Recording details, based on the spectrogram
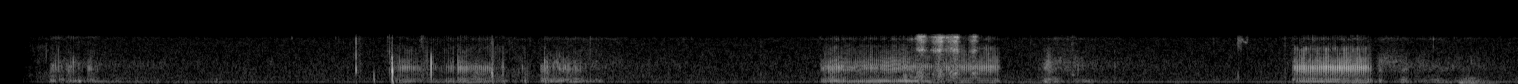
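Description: Loud, rough, rattling breath sounds come in irregular bursts, some louder and snorty, with quieter rustling in between: snoring.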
